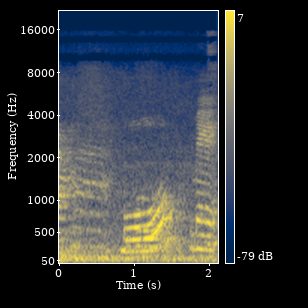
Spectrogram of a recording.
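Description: Speech: a high voice, with one drawn-out sound rising in pitch about a second in.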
